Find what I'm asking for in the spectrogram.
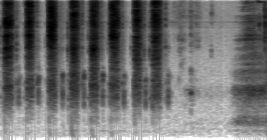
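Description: Revolution Pore Minimising face spray pumped in a quick run of about a dozen sharp, hissing misting bursts, close and fairly loud, trailing into quieter rustling and a soft sustained hiss.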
